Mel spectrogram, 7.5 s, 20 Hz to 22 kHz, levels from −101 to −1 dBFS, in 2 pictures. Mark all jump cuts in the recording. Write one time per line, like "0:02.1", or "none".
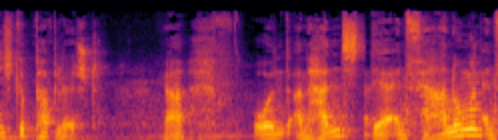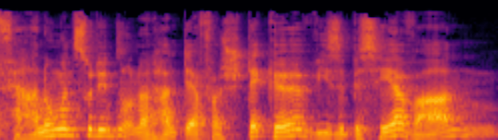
0:02.7
0:03.6
0:04.6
